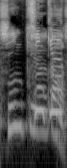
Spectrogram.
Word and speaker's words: 鍼灸: 突然ですが、お二人は、ハリキューの治療を受けられたことありますか？ – はいはい、ハリキューはどうかな？ – これ、ハリって読んで、いいんだよね。 – あ、でも、鍼灸かもしれない。鍼灸かもしれないね。ごめんなさいね。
